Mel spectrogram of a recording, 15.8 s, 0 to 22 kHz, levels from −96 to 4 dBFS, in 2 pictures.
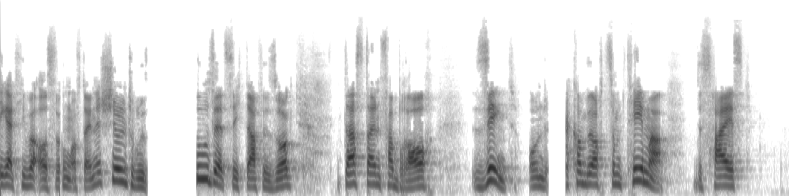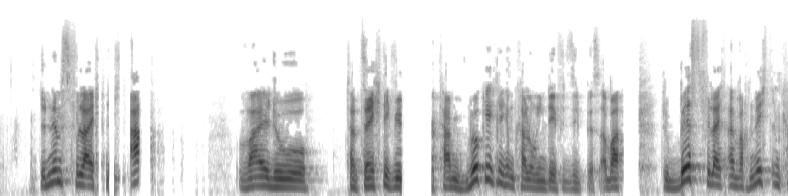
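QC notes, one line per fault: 1.46–1.98 s, AAC frame loss with muting: a 512 ms silent hole after "auf deine", with the sound resuming at "dafür sorgt dass dein". The decoder zeroes the missing spectrum, so the overlapping windows fade the sound out and back in, leaving soft edges. On a spectrogram it is a fully blank column, and the waveform tapers to flat. The length fits roughly two dozen frames of about 21 ms each.
5.47–5.67 s, AAC frame loss with muting: a 192 ms faded gap just before "kommen wir auch zum". It is a blank spectrogram band with tapered edges.
8.82–9.79 s, AAC frame loss with muting: several short muted holes scattered across about 1.15 s, adding up to 725 ms of silence. The longest run is roughly 150 ms. The spectrogram shows a comb of blank stripes, and the waveform shows repeated soft dips into silence.
11.89–12.22 s, AAC frame loss with muting: a 320 ms soft-edged silence between "weil du tatsächlich wie" and "haben wirklich nicht im". 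The spectrogram column is clean and empty.
14.11–14.29 s, AAC frame loss with muting: a 171 ms muted gap. It appears as a narrow blank band with tapered edges in the waveform.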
